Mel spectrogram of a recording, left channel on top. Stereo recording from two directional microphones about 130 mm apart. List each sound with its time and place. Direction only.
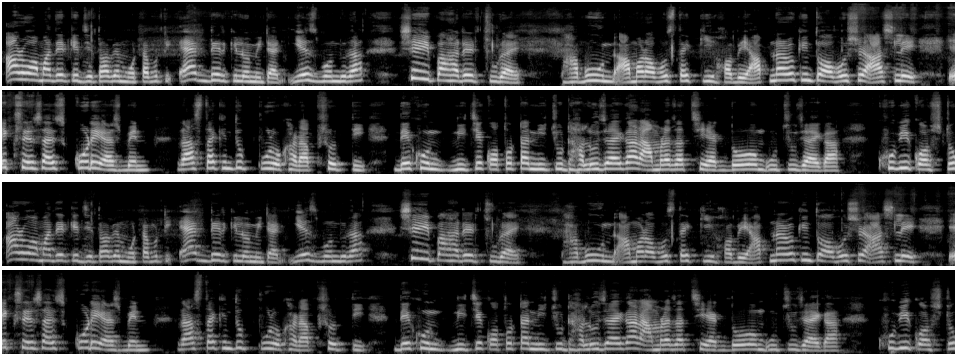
0.0 s speech: 45° left (ahead or behind)
1.2 s speech: 25° left (ahead or behind)
1.7 s speech: 45° left (ahead or behind)
3.2 s speech: 35° left (ahead or behind)
16.9 s speech: 30° left (ahead or behind)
